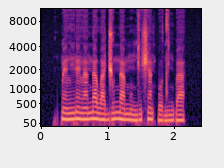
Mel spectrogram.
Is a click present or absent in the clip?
absent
